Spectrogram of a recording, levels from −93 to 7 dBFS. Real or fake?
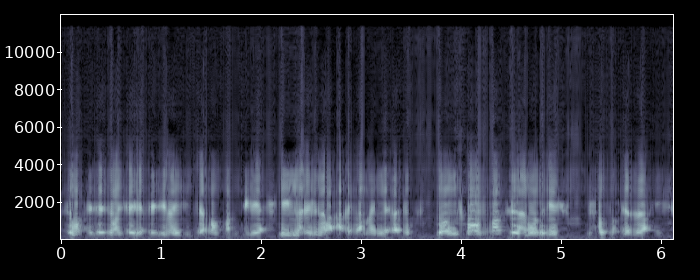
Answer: fake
